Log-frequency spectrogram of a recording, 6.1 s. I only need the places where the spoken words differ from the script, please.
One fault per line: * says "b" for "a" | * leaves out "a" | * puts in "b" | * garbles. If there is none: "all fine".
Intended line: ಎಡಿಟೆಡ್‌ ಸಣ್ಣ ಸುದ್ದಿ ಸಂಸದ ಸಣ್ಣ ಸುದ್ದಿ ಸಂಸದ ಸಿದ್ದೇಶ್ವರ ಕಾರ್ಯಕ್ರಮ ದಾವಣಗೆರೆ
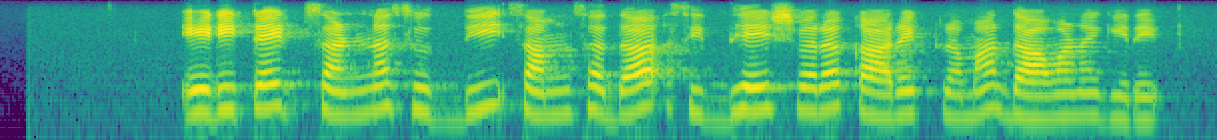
* leaves out "ಸಣ್ಣ ಸುದ್ದಿ ಸಂಸದ"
